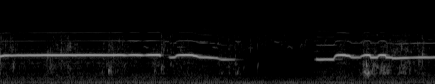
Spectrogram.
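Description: Background music on a flute: one long held high note that bends down, a short pause about two and a half seconds in, then the flute resumes with small ornamented turns around the note.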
